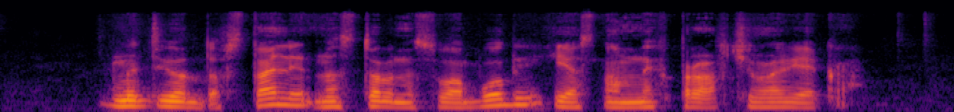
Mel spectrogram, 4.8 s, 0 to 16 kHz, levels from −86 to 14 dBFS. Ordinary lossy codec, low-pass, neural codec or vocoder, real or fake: Opus, 64 kbps; 10.8 kHz; codec, 24 kHz, 1 kbps, SNAC; fake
